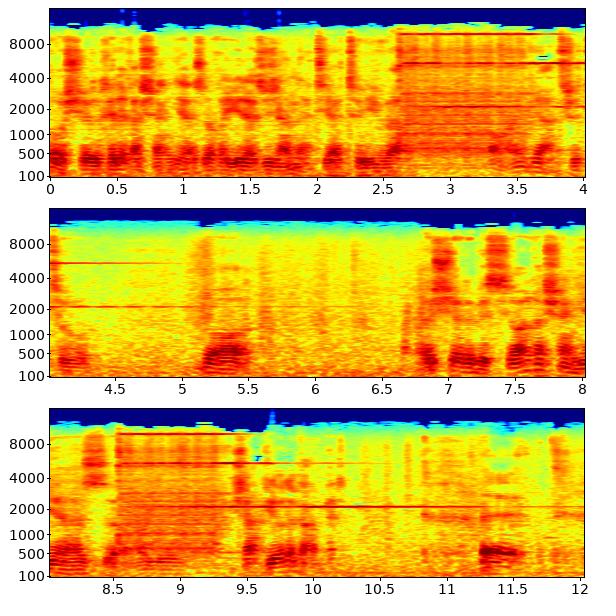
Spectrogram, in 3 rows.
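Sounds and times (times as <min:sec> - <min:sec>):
faint high whine: 0:00.0 - 0:12.0
room noise: 0:00.0 - 0:12.0.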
